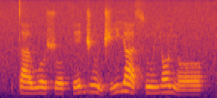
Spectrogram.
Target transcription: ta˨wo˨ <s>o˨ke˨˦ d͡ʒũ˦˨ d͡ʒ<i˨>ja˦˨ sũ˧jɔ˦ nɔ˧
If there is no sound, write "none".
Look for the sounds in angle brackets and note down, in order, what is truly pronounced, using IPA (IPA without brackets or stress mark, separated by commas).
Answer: ʃ, i˨˦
